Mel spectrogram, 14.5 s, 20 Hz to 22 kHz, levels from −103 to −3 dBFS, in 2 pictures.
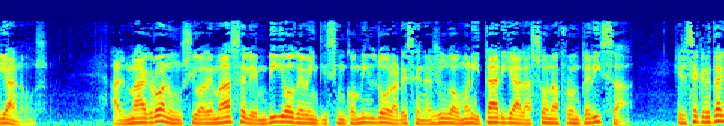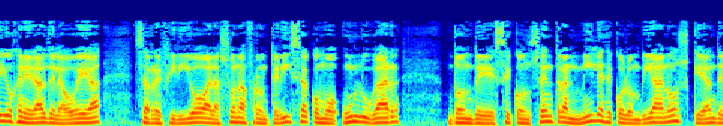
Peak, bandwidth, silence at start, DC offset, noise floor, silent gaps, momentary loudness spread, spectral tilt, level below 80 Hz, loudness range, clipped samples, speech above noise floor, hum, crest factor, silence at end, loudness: -6 dBFS; 11.5 kHz; 0 s; under 0.1%; -57 dBFS; none; 7 LU; -7 dB/octave; -54 dBFS; 1 LU; under 0.1%; 36 dB; none; 16 dB; 0 s; -22 LUFS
